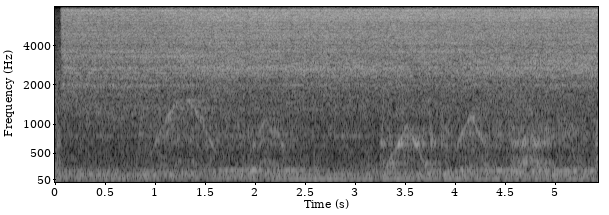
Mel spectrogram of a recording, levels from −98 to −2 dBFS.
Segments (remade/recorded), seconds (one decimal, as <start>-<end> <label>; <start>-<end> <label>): 0.0-5.4 recorded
